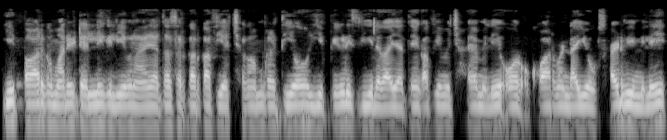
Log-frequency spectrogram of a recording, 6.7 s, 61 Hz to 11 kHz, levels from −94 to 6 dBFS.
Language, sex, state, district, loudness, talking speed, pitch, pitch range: Hindi, male, Uttar Pradesh, Etah, -17 LUFS, 270 wpm, 110 Hz, 110-115 Hz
